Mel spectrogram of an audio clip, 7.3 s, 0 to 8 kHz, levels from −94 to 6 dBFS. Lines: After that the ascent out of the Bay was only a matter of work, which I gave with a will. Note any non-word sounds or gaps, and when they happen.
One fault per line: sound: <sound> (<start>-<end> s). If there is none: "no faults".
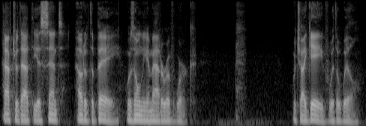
sound: breath (4.3-5.5 s)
